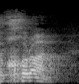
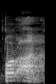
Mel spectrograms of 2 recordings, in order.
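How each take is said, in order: First: The word begins with a throaty kha sound. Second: The word begins with a deep qa sound. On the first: The speaker calls it wrong. "they say kha instead of qa, like they say Quran. That's not right" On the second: The speaker calls it right. "You should say Quran"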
